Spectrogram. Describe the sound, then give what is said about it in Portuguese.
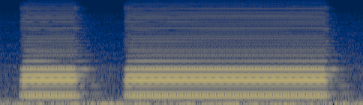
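A car horn on a street blares continuously in two loud honks: a short blast followed by a long sustained one lasting over a second, with low engine rumble underneath. “Irritado com a minha buzina que não parava, o policial abriu a porta e se aproximou de mim.”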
